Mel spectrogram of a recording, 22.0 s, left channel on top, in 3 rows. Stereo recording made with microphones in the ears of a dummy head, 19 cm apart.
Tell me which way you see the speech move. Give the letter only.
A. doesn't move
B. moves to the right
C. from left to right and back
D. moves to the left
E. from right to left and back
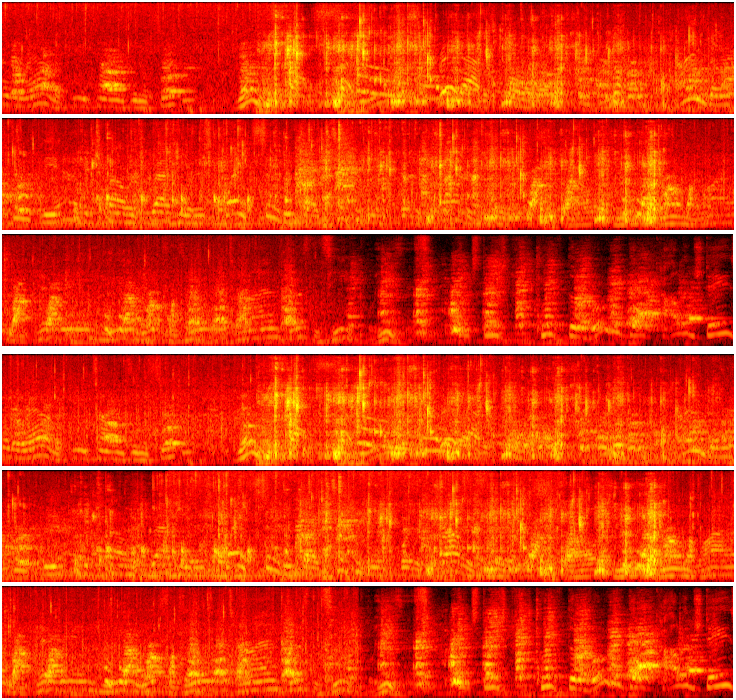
E.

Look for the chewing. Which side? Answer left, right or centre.
centre.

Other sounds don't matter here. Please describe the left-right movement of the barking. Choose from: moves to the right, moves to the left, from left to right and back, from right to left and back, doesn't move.
moves to the right.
